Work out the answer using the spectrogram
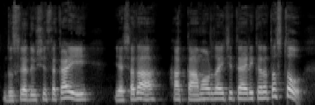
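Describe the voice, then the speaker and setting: A man narrating a soap opera episode recap in a brisk, dramatic storytelling style. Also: high voice.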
